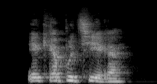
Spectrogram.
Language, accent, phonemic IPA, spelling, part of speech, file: French, Canada, /e.kʁa.pu.ti.ʁɛ/, écrapoutiraient, verb, LL-Q150 (fra)-écrapoutiraient.wav
- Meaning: third-person plural conditional of écrapoutir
